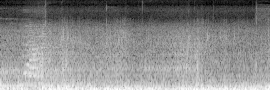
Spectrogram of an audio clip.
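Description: Wind buffeting the microphone and the steady rumble of a passenger train running at speed, heard from an open coach window, with a few faint clicks from the track.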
